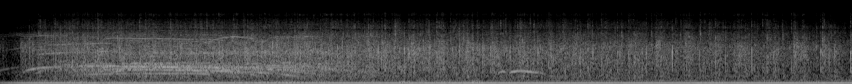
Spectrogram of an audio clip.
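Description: A large audience applauds steadily for several seconds, a dense wash of clapping with scattered cheers and whoops rising above it, sustained and fairly loud throughout. The applause honors the family members of Katherine Johnson at an event.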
